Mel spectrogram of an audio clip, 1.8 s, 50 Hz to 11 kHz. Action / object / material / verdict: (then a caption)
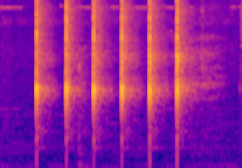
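tap / plastic miniature circuit breaker / plastic / hollow. A hollow plastic miniature circuit breaker, empty inside with no components and only its plastic cage, is tapped six times in a steady rhythm. Each tap gives a short, hollow, woodblock-like click centred near 1.8 kHz with a bright edge and almost no low end, dying away quickly. It sounds different from a solid, genuine breaker, which marks it as empty.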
